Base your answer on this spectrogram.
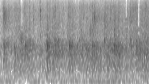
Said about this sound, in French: avec une petite photo et vos applaudissements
